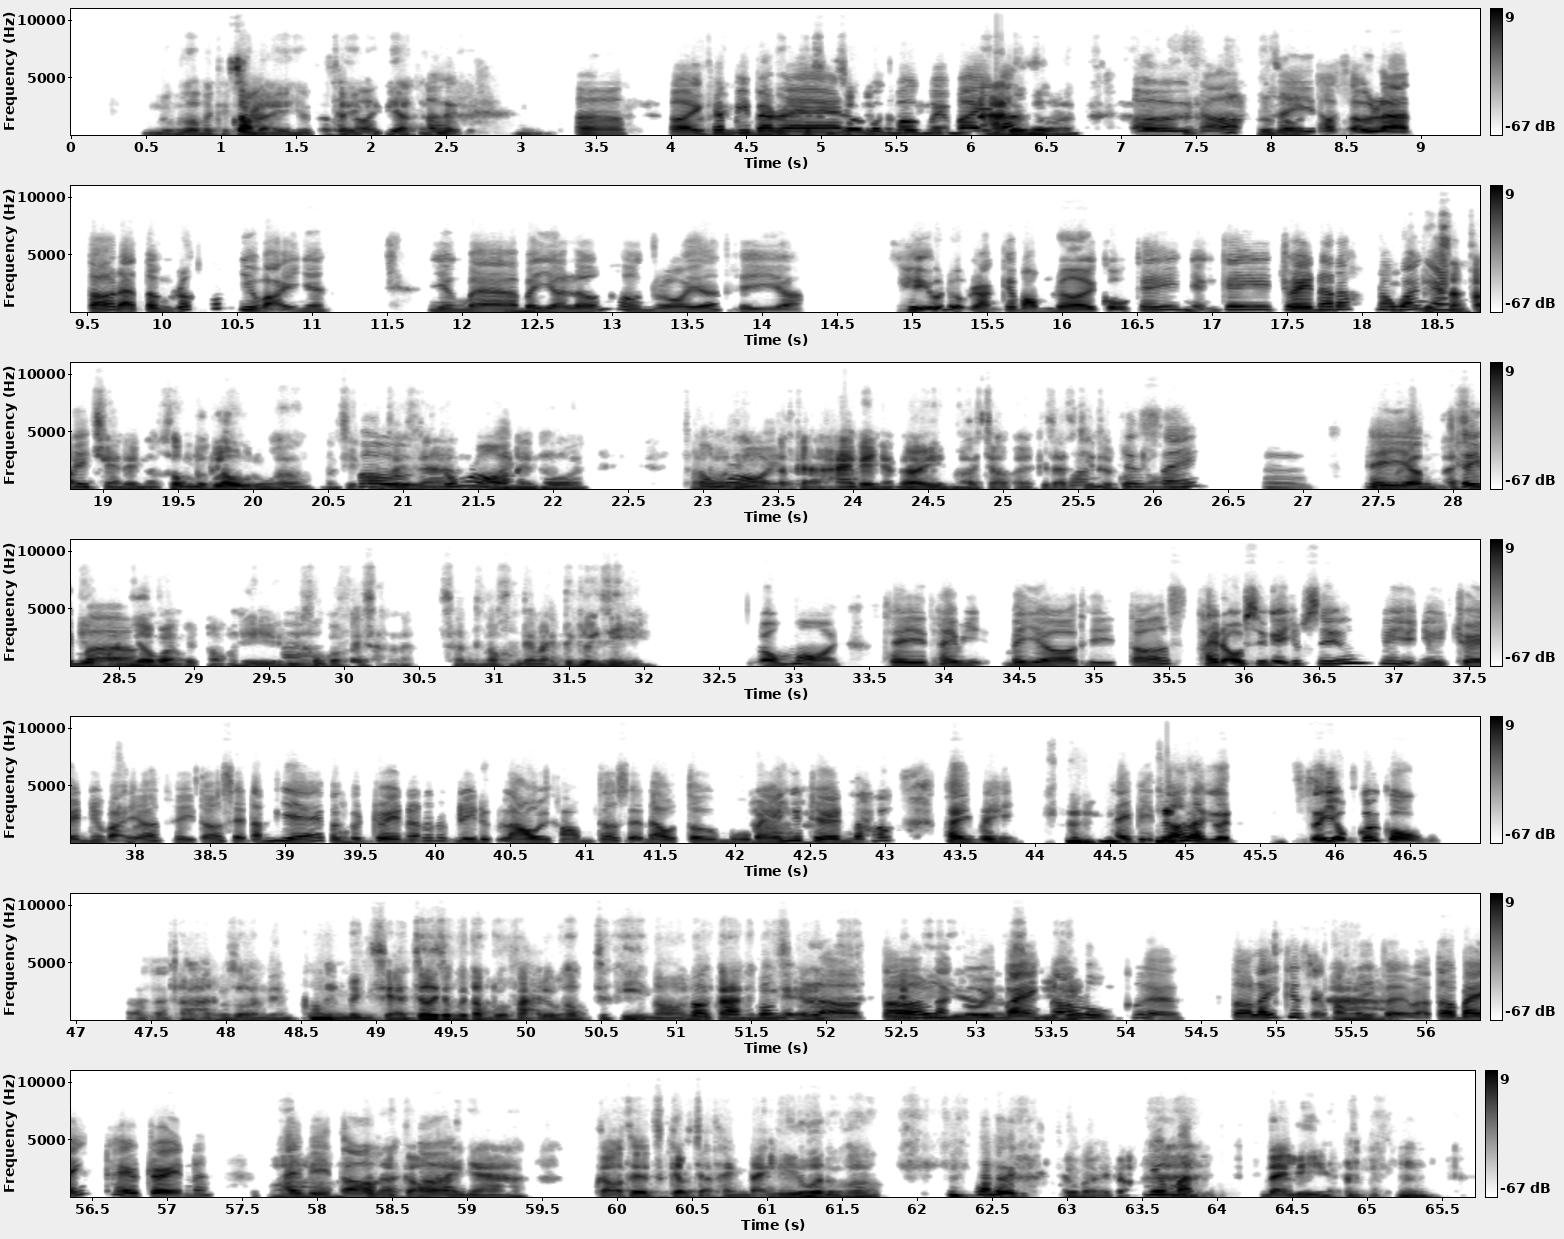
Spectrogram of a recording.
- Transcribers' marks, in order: in English: "Sorr"; laughing while speaking: "ừ"; chuckle; in English: "trend"; in English: "trend"; "Quá" said as "goắn"; other background noise; in English: "trend"; in English: "trend"; laughing while speaking: "cái trend đó"; laugh; in English: "trend"; tapping; laugh; in English: "trend"; chuckle; laughing while speaking: "Ừ"; laugh; cough
- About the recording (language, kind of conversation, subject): Vietnamese, unstructured, Làm thế nào để cân bằng giữa việc tiết kiệm và chi tiêu?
